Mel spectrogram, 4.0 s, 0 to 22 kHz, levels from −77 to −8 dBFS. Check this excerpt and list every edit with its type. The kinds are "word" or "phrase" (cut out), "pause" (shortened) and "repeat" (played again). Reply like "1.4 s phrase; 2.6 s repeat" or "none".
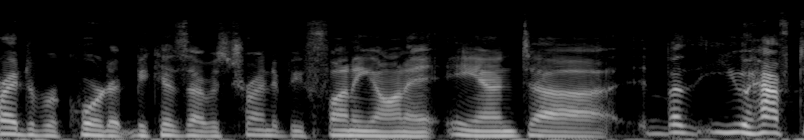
none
